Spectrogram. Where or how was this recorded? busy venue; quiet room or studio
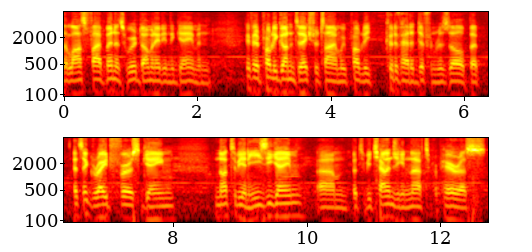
busy venue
